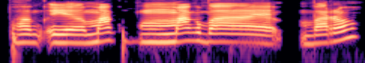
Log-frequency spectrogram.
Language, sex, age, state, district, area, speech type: Santali, female, 30-45, West Bengal, Purulia, rural, spontaneous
